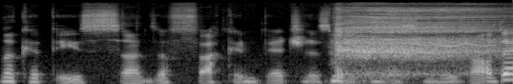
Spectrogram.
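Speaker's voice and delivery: barely voiced, whispered, grumbling mutter. Retelling what a woman said on first meeting her, muttered under her breath. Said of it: "talking shit under her breath".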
